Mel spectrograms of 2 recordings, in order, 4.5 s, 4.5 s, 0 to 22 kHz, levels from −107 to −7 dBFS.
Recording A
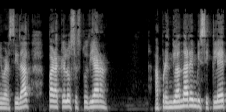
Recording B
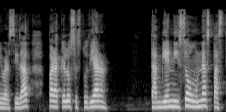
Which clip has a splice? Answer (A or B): A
